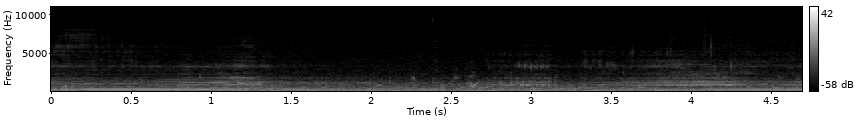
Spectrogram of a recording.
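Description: Whale song carries over a thick bed of low rumbling noise, with sustained held tones and brief upward-sliding moans. The calls overlap in layers, giving a droning, echoing texture.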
